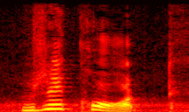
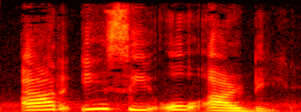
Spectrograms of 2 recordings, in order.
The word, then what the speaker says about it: record: But if I say record, then this is verb.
